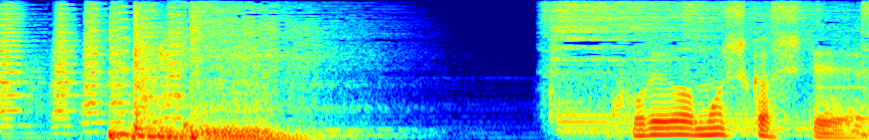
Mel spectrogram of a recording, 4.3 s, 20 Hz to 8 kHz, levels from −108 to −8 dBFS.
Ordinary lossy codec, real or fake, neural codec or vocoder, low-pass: none; real; none; none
